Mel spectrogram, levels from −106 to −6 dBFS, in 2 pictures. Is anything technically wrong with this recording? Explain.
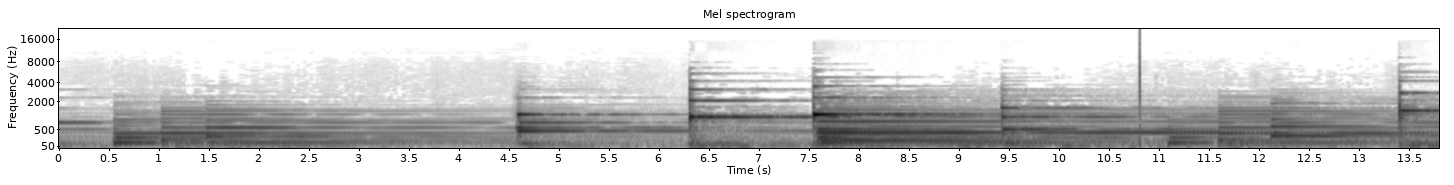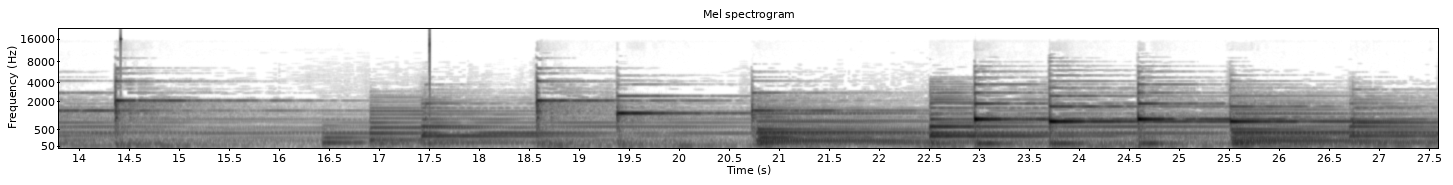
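Yes. An electrical switching spike occurs at 10.81, 14.42 and 17.51 s, each a sharp snap laid over the sound, the first two peaking around -5 dBFS and the last louder still. A nearby switch or motor arcing into the audio line is the likely cause.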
